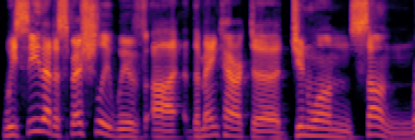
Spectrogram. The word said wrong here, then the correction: Jinwoo Sung: right? That's how you say it? – Jinwoo Sung, yeah.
